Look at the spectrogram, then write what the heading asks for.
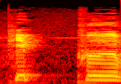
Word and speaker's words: FIF: 제가 정말 좋아하는 마스크팩, 피프 마스크팩이에요. 요거는 FIF라고 읽더라고요.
